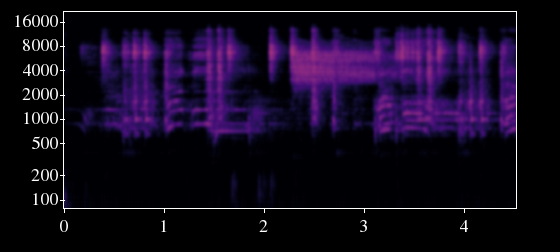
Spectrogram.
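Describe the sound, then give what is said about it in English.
A few seconds of a song played through a small phone speaker, thin and tinny with no bass, melodic vocal-like lines over bright, busy accompaniment, heard on its own without talking. “I can play 2 seconds through the phone.”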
